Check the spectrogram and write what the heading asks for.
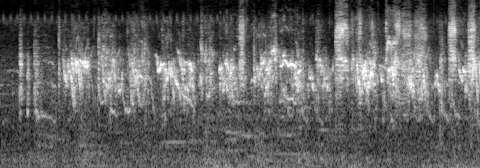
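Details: Budgerigars eating summer food, May to June, tagged Larkana, Sindh; harsh squawky warbles and chirps crowd together in nearly continuous chatter.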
